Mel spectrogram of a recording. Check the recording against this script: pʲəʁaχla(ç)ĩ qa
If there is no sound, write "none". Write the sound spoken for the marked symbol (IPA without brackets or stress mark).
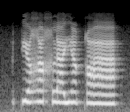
j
